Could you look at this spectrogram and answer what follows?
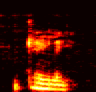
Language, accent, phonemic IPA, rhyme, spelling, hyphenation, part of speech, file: English, Southern England, /ˈɡeɪli/, -eɪli, gaily, gai‧ly, adverb, LL-Q1860 (eng)-gaily.wav
- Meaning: 1. Merrily 2. Showily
